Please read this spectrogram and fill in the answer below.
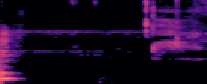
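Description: A few sharp clicks about a second and a half in, from a computer input device selecting writing on a digital whiteboard to erase it, followed by a faint steady hum.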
